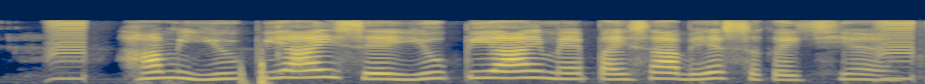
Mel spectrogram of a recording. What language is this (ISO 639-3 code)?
mai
